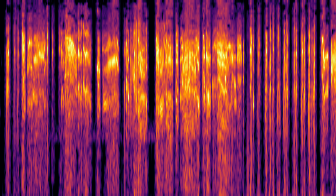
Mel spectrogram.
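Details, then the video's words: High swiftlet chatter from a stereo calling and roosting lure track: busy, hissing twitters broken by short silences, shrill and dense throughout. "suara walet panggil + inap stereo"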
